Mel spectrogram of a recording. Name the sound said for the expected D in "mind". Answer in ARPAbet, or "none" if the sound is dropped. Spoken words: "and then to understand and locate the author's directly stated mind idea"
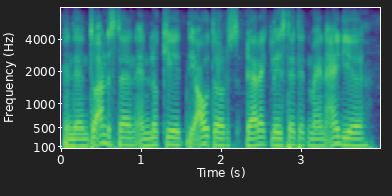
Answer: none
